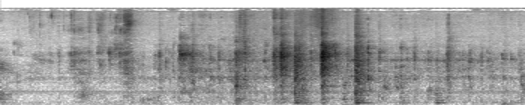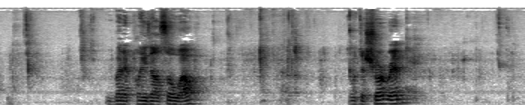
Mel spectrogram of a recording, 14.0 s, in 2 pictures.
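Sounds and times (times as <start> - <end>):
person chewing food: 0.1 - 8.4, 9.7 - 11.7, 12.5 - 14.0
wet mouth clicks and smacks: 7.2 - 8.4.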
